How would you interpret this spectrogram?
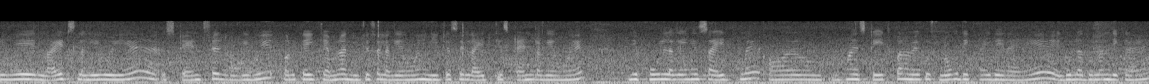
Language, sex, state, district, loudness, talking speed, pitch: Hindi, female, Bihar, Gopalganj, -14 LUFS, 245 wpm, 220 Hz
